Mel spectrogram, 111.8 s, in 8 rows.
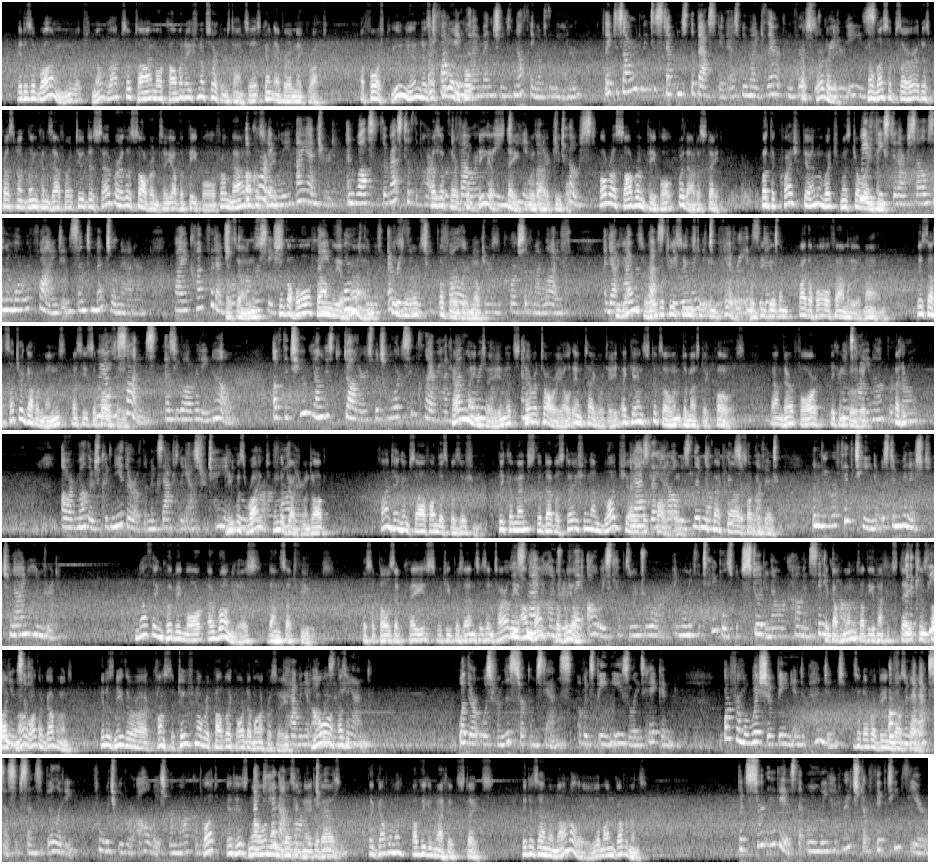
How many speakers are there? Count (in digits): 2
